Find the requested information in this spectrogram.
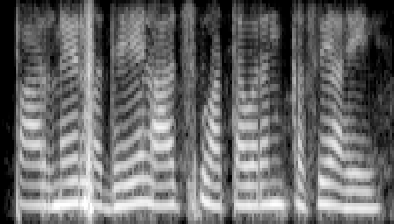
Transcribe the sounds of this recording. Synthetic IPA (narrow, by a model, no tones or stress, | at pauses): paɾɳeɾməd̪ʱːjead͡zʋat̪aʋəɾənkəseaɦe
